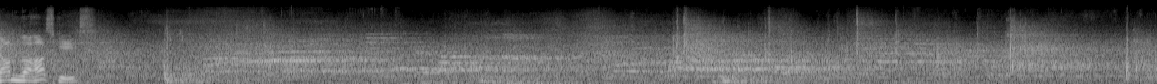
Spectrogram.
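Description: A crowd murmurs and calls out in a large echoing rink.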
